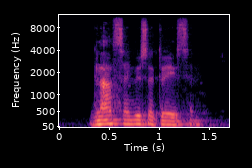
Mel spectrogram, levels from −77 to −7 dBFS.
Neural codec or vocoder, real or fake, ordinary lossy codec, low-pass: codec, 24 kHz, 0.9 kbps, WavTokenizer, medium music audio release; fake; none; 10.8 kHz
